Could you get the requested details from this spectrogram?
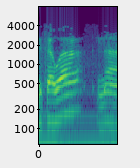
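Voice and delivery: توانا split slowly as "tawaa... naa"; drawn-out syllables. Shown as a demonstration. Teacher showing the student the pattern, توانا slowly split. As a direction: stretch each long vowel of توانا, pausing before "naa".

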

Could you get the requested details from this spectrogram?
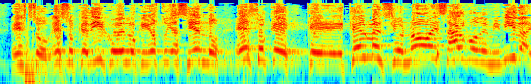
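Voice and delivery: high, loud burst of recognition; sudden realisation. Retold or imitated. Churchgoer struck by the sermon, exclaiming loudly. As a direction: cry out as the truth hits.

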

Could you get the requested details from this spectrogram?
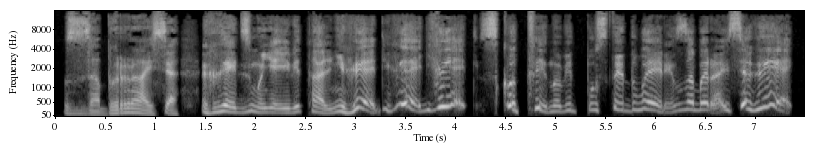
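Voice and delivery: building to very high screams; hysterical screaming. A narrator's reading. Wife screaming at husband, building to shrieks. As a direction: scream him out, losing control.

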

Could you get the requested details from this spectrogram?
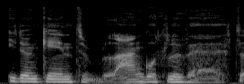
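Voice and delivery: ordinary delivery

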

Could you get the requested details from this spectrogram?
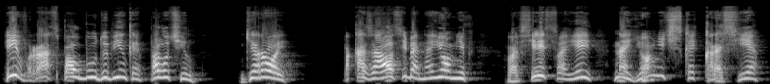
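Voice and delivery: high, sneering little dwarf; mock the mercenary, high and scornful. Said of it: "Чак издевательски хохотнул".

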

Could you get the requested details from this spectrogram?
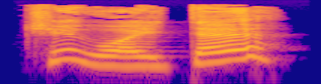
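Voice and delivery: put-on high puzzled old woman's voice. A narrator's reading. Old gatekeeper puzzled at the gate, high voiced. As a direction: squint and ask like a half-deaf granny.

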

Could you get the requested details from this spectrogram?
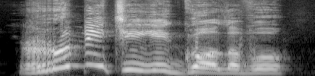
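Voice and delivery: loud screamed order; full-voice shout. Acted. Queen orders Alice beheaded, shouting. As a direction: scream it at the top of her voice. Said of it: "крикнула королева во весь голос".

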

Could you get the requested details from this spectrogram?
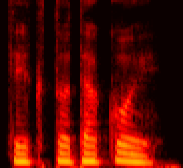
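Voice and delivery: slow, low, cold lord; icy voice. A narrator's reading. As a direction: freeze him with an icy question. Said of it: "ледяным голосом спросила лорд".

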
